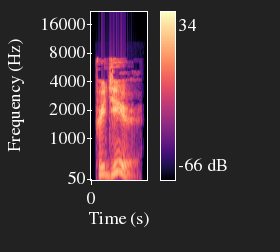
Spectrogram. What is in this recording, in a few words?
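"prie-dieu", British English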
